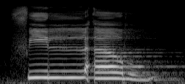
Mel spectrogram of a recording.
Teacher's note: Huruf ra sukun dibunyikan secara tafkhim sebab huruf sebelumnya berbaris fathah, maka dibaca ra-nya tebal. Fil ard. Dodnya harus tetap terbaca ya, tapi jangan mantul.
